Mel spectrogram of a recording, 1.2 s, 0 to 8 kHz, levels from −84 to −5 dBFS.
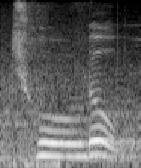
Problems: none marked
